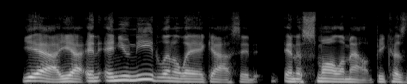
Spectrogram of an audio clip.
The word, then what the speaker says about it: linoleic acid: lino, how do you pronounce it? Linoleic acid. Linoleic acid.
